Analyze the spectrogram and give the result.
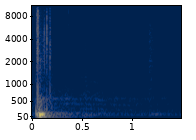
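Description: A single crisp pen click snaps at the start and dies away quickly, followed by near silence with one faint tick about a second later. No one speaks.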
